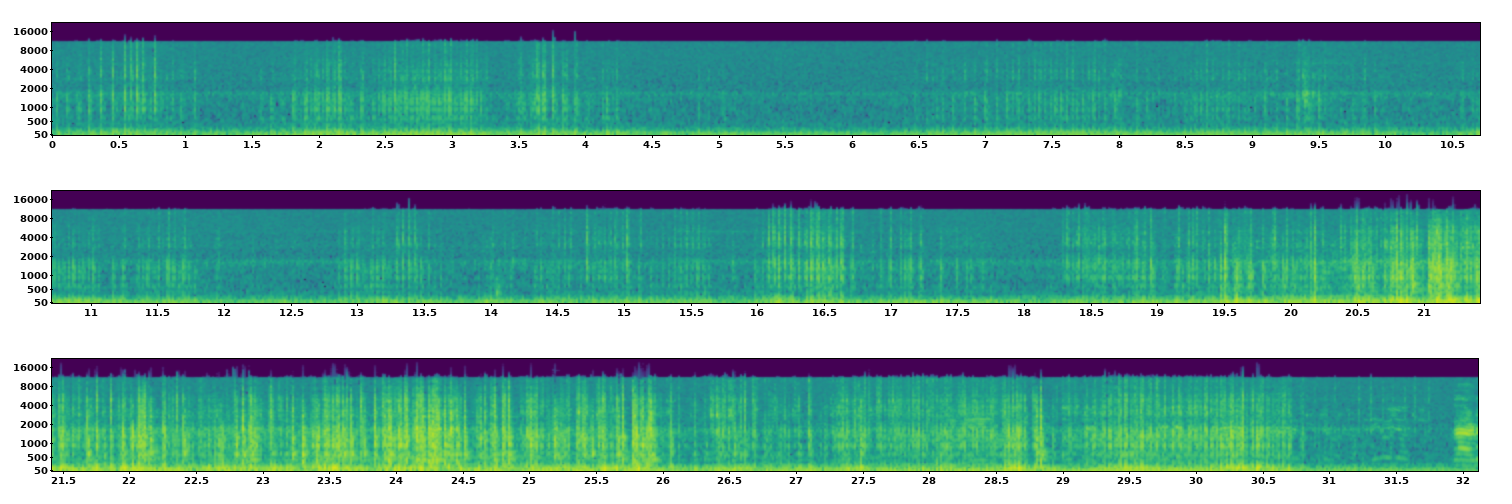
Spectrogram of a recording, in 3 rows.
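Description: Off-road 4x4's engine running at low revs in the cabin, then from about 18 seconds in working harder and much louder as it climbs a steep dirt slope, with the cabin and body rattling and knocking over the bumps.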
